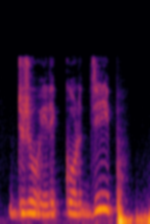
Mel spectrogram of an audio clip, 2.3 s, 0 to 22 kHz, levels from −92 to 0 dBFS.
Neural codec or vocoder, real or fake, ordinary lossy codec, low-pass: codec, 16 kHz, 0.4 kbps, LongCat-Audio-Codec; fake; none; none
